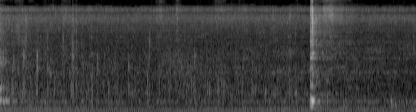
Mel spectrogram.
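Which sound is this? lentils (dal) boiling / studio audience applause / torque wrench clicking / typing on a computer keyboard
lentils (dal) boiling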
